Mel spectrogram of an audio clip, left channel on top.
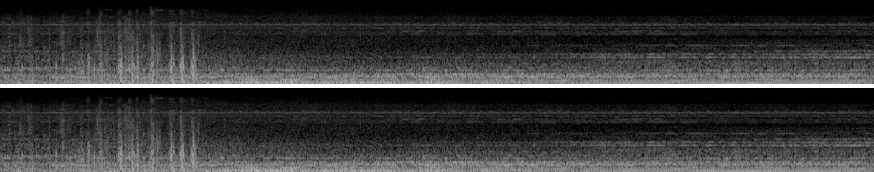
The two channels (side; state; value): both; identical; correlation 1.00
